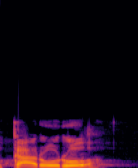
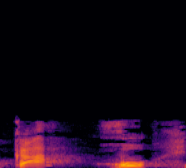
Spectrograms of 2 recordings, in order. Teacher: esses dois rs aqui possuem um som de um R forte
